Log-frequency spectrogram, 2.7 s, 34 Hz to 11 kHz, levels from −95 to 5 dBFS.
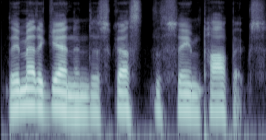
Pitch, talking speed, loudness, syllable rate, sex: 115 Hz, 180 wpm, -18 LUFS, 4.9 syllables/s, male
